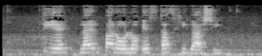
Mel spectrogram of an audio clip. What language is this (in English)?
Esperanto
